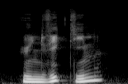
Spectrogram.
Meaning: victim
- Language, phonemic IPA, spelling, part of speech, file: French, /vik.tim/, victime, noun, Fr-victime.ogg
